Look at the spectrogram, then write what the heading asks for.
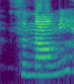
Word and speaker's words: tsunami: Tsunami has the spelling of T-S-U-N-A-M-I, but it's pronounced as tsunami. T is silent.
